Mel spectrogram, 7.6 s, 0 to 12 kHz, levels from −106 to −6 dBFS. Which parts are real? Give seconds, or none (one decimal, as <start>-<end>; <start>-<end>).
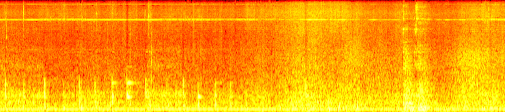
0.0-0.6; 1.3-2.4; 4.2-7.0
